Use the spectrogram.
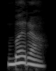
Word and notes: ಭಾರ: bhāra

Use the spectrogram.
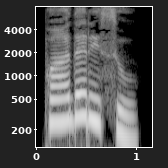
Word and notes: ಪದರಿಸು: kannada

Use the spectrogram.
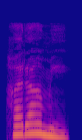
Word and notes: ಹರಾಮ: harāma

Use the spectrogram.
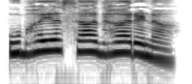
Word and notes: ಉಭಯಸಾಧಾರಣ: kannada

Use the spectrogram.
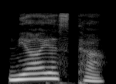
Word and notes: ನ್ಯಾಯಸ್ಥ: Kannada

